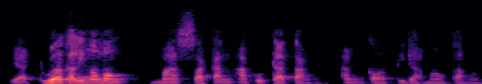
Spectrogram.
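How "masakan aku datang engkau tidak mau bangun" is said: low, soft voice of God; quiet divine reproach. Retold or imitated. God's reproach, retold.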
